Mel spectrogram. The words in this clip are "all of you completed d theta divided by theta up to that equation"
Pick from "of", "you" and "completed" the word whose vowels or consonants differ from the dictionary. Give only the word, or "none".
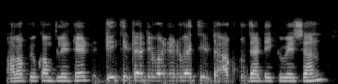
of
